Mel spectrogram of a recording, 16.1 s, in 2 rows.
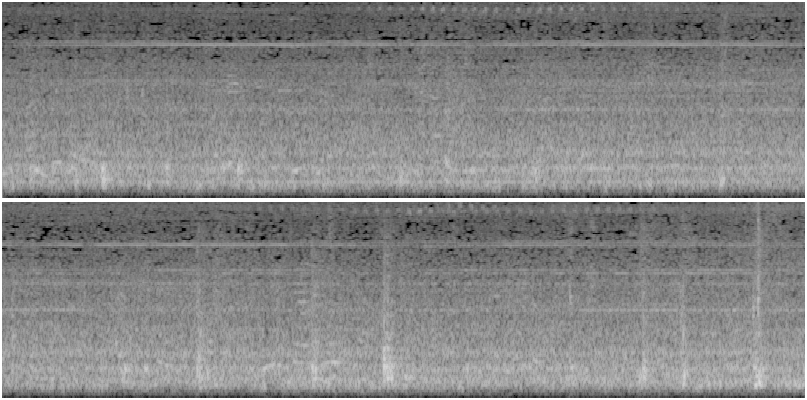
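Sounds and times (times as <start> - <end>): thin high tone: 0.0 - 16.0
train rolling over track: 0.0 - 16.0.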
